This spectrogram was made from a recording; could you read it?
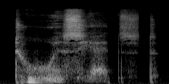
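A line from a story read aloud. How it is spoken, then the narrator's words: Father's voice whispering. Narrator (German): flüsterte die Stimme seines Vaters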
